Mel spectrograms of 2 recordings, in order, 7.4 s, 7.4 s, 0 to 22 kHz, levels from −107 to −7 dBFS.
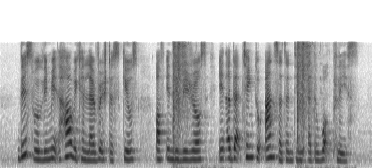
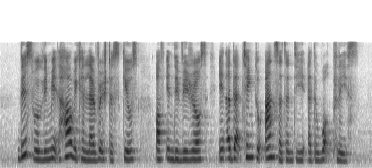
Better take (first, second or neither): second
